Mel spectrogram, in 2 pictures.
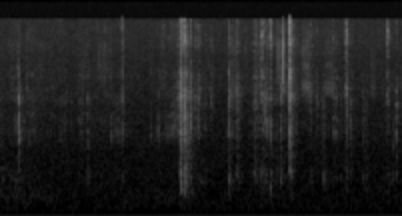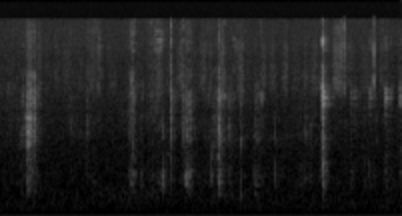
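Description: Faint, scattered clicks and knocks of a foldable drone's plastic arms being swung open by hand, a dozen or so light taps over a quiet background.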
